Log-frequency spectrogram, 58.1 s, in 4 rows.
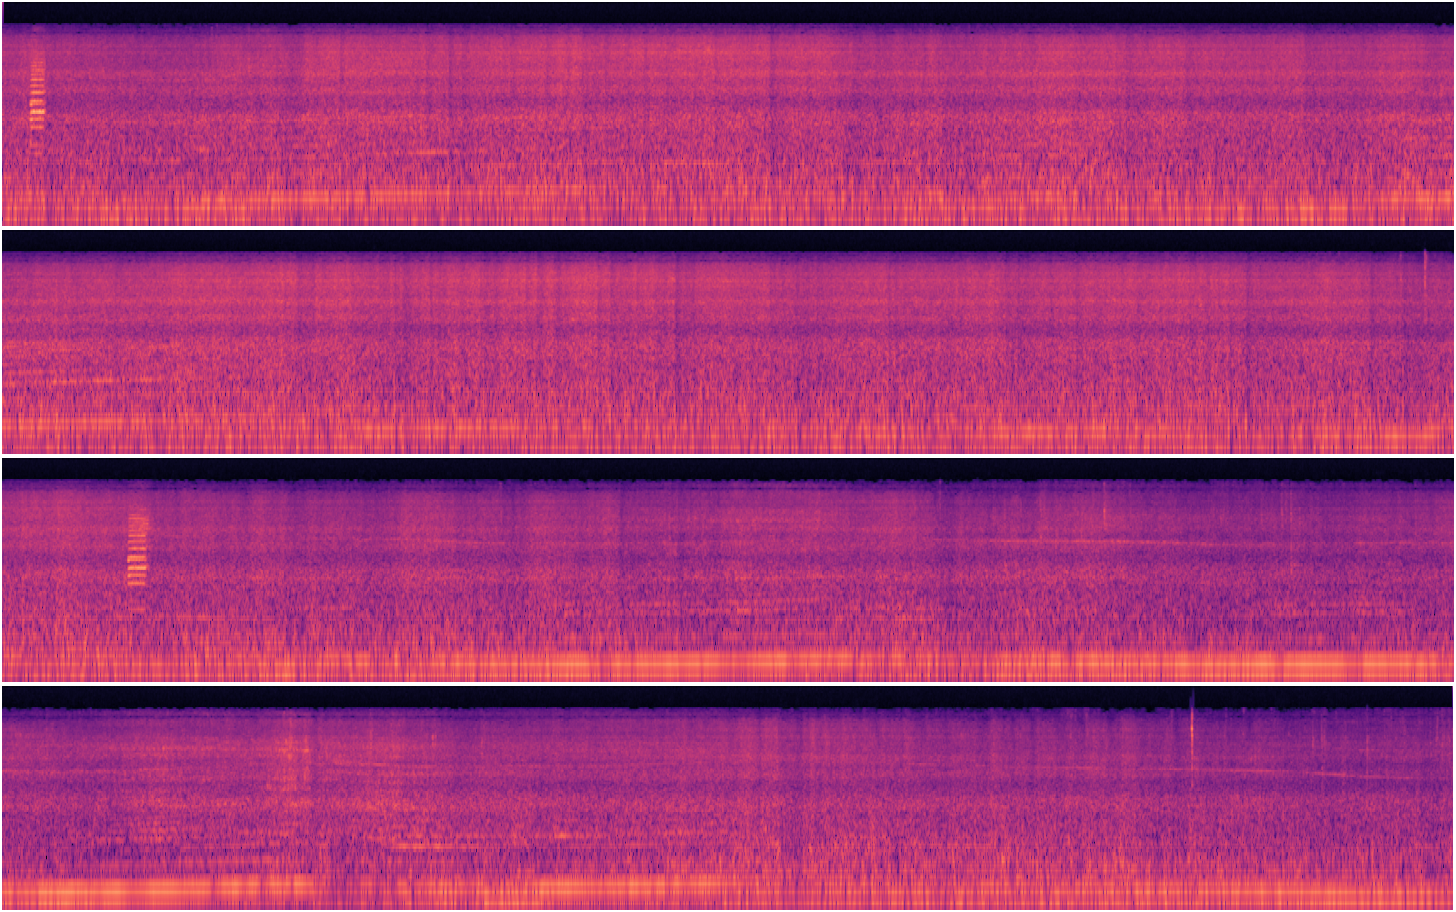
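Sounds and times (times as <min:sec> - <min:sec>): car engine running: 0:00.0 - 0:14.6
brief high tone: 0:00.2 - 0:00.5, 0:30.3 - 0:30.7.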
